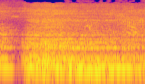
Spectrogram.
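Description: A jaguar gives a deep, rumbling roar that swells quickly and holds low and steady.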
